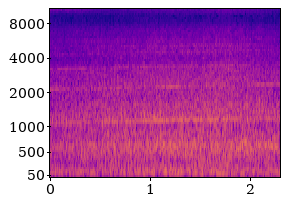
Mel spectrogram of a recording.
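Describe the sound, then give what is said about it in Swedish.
Steady helicopter rotor and engine roar as the aircraft climbs toward the clouds on a mountain rescue flight. It is a continuous, loud, even drone with no talk. “Helikoptern flyger upp mot molnen”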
